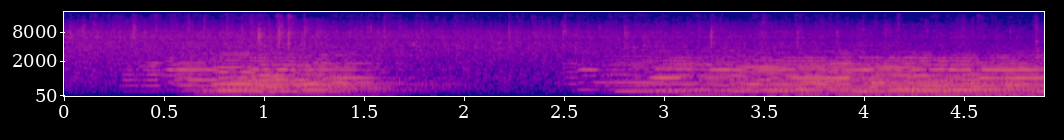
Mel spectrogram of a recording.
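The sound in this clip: Rain falls in a sudden icy wind over blossoming apple trees on a spring day, a steady, soft rushing hiss that swells twice, with a faint tonal hum running beneath it.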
